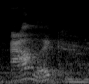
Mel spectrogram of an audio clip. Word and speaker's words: ALEC: ALEC, as it's pronounced, is a think tank of very, very conservative lawmakers who write model legislation for legislatures to then edit and pass.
